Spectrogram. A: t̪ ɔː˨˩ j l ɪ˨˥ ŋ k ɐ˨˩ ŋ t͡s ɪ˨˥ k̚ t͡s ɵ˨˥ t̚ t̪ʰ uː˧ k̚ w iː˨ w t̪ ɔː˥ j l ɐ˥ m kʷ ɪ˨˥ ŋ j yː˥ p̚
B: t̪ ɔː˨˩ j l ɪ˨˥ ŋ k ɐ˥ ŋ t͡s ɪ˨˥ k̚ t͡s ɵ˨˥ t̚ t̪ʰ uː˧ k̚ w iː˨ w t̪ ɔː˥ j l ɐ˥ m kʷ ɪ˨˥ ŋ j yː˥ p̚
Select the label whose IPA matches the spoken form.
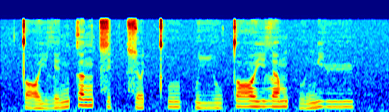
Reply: B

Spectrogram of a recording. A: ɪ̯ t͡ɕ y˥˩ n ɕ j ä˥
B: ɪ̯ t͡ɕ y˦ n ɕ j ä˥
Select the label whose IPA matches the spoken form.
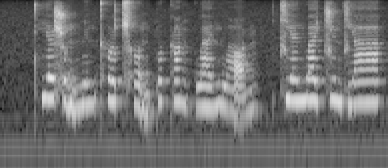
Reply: A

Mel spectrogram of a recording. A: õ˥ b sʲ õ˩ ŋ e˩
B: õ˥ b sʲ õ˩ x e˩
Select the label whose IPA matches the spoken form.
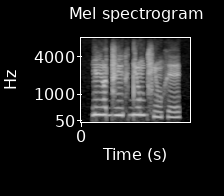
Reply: B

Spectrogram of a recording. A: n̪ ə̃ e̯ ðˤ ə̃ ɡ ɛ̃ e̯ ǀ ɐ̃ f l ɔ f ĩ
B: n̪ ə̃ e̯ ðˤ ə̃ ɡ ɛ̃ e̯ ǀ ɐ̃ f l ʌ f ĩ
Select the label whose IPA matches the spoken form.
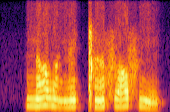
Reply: A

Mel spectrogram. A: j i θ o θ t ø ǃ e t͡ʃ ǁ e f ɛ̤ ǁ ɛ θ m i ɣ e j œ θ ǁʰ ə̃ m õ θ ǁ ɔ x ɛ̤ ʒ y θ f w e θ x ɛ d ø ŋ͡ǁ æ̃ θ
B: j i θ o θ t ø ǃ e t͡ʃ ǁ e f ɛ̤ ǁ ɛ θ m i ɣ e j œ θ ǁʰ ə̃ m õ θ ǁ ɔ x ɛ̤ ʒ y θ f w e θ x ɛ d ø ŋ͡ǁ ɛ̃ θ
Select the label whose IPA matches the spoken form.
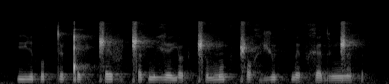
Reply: B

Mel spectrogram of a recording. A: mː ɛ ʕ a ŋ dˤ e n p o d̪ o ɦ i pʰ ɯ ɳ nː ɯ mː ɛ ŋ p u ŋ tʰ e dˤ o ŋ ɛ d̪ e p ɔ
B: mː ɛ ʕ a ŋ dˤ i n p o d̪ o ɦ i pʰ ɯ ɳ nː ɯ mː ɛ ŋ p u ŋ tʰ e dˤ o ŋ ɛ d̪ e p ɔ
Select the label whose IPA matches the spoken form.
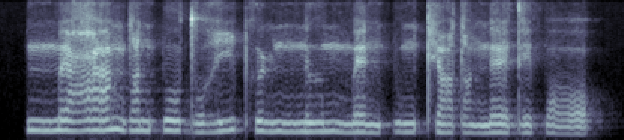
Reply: A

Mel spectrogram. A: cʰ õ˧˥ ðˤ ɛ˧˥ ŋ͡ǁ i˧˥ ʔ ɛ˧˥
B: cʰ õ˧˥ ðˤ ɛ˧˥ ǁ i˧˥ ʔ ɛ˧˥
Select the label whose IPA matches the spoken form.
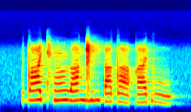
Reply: A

